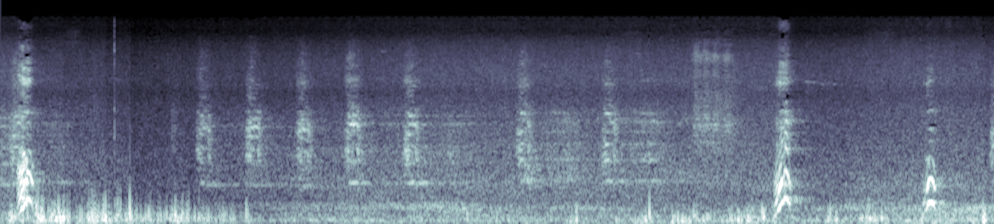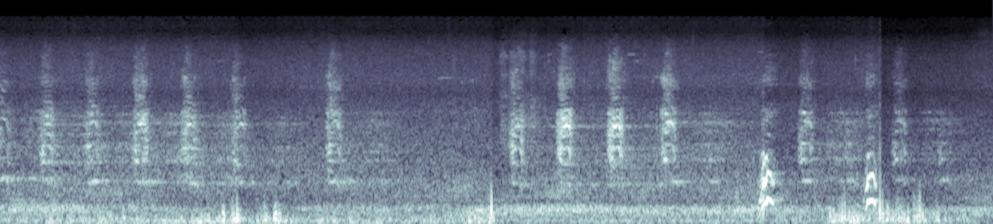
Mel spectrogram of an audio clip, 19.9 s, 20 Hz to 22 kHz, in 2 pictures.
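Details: Misty, an old dog, barking outdoors at Birkenhead Park on 10 July 2013: short sharp yaps in quick irregular runs, some spaced, over a steady low rumble of wind or distant traffic.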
